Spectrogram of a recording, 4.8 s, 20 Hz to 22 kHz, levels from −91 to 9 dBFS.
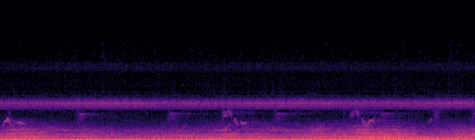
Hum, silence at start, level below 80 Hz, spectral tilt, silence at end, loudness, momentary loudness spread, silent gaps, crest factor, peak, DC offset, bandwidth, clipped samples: none; 0 s; -24 dBFS; -7.5 dB/octave; 0 s; -28 LUFS; 2 LU; none; 12 dB; -10 dBFS; under 0.1%; 6.6 kHz; under 0.1%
